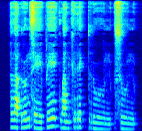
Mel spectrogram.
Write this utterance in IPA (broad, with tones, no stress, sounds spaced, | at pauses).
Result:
l a˥˩ ʔ l u˥˩ n s eː˧ p eː˥˩ k w a˧ n k r e˥˩ k̚ p r uː˧ n | s u˧ n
